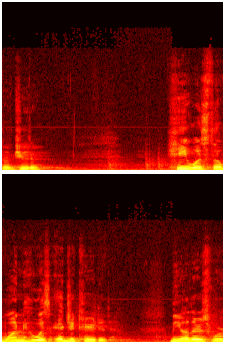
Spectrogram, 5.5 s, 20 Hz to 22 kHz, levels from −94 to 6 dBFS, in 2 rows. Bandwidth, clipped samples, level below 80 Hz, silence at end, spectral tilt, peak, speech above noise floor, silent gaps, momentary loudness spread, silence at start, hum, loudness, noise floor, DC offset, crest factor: 13 kHz; under 0.1%; -60 dBFS; 0 s; -8 dB/octave; -4 dBFS; 33 dB; none; 13 LU; 0 s; none; -18 LUFS; -51 dBFS; under 0.1%; 16 dB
